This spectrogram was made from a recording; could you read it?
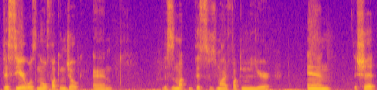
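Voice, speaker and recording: A man's voice: mid-range voice, slow, pauses often, fairly bright tone, rough recording. A man chatting casually, swearing constantly, emphatic and repeating himself. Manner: foul-mouthed, emphatic, repetitive. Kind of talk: casual chat.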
